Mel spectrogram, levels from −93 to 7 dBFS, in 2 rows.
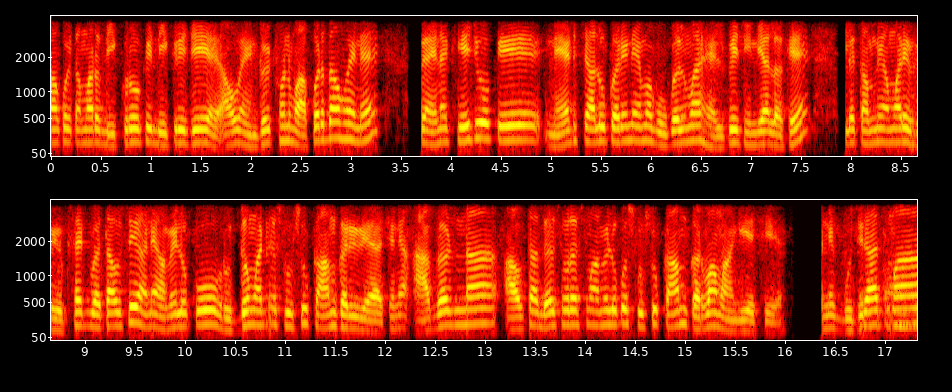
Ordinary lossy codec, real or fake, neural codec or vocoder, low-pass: none; real; none; 3.6 kHz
